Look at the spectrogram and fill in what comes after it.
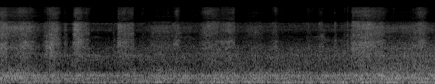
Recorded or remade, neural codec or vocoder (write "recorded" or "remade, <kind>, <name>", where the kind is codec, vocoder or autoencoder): recorded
